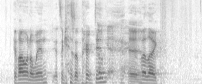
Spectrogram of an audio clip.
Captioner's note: laughs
